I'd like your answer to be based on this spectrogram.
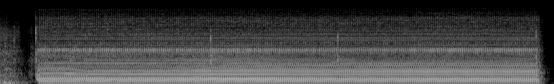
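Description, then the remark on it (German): A machine heat-seals something for a time capsule in plastic film, giving off a steady, droning motor hum with a low buzzing tone for about five seconds, starting and stopping abruptly, with a couple of faint clicks. “So, und jetzt schweiße ich das noch in Folie ein.”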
